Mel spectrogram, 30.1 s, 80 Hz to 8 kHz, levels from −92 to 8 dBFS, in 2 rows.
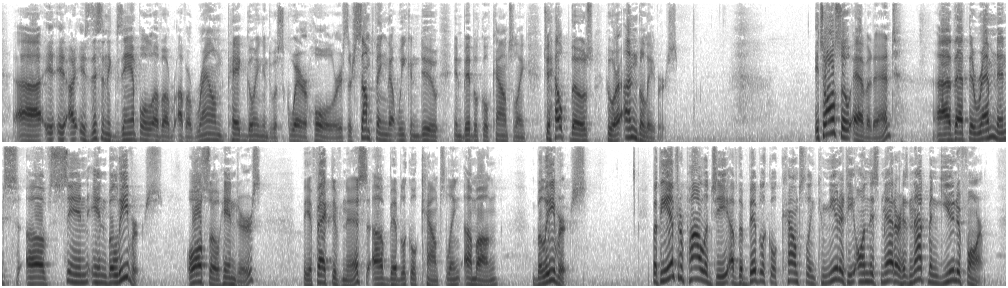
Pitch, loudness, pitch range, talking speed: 135 Hz, -16 LUFS, 115-160 Hz, 135 wpm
